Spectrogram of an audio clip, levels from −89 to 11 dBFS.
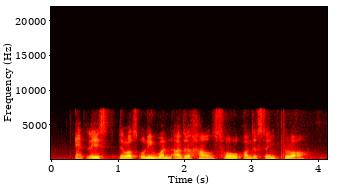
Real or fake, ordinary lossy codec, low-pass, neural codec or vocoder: fake; none; 7.2 kHz; codec, 16 kHz in and 24 kHz out, 0.8 kbps, FocalCodec, streaming, 65536 codes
